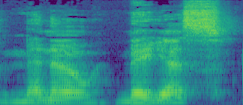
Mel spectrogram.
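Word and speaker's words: Menno Meyjes: And the screenplay is written by, I'm going with Menno Meyes. That's my pronunciation. I apologize for the faithful. – I support that. – Who... I believe that is correct, actually.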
